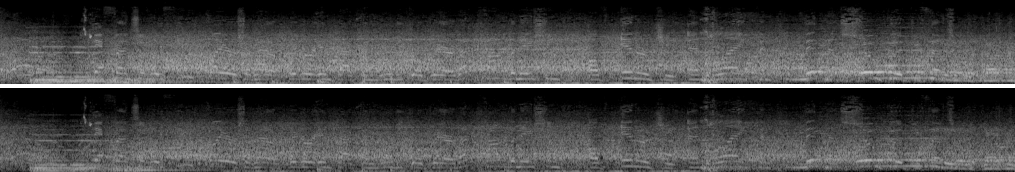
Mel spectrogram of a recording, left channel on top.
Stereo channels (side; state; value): right; quieter; 5.6 dB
